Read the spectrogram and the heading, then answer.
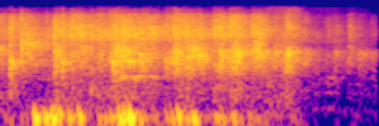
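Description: Audience applause: a dense, steady wash of many hands clapping at once, fairly loud and even throughout, tapering off slightly at the very end.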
